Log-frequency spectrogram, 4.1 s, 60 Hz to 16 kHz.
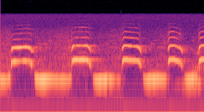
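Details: A siamang at Lagos Zoo, western Algarve, Portugal, in 2014, gives loud, hooting calls that swing between a low note and a higher ringing whoop.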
